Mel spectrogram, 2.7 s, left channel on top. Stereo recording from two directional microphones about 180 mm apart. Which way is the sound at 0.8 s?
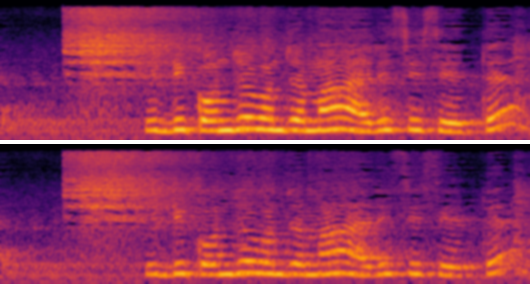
45° left (ahead or behind).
